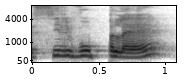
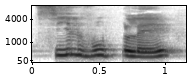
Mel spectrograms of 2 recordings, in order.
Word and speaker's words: s'il vous plaît: E aqui o AI você pode dizer s'il vous plaît, tá mais aberto, como se fosse um E aberto, perdão. Ou s'il vous plaît, um E mais fechado. Isso é a escolha sua, depende da região da França, tá?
